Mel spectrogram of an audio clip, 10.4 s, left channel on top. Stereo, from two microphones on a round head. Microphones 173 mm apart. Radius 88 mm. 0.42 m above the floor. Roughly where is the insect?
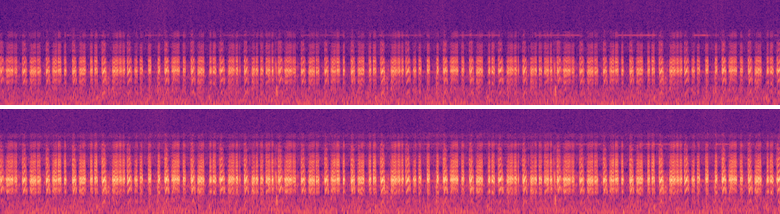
Right.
